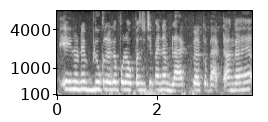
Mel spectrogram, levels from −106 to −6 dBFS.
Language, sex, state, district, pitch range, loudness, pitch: Hindi, female, Uttar Pradesh, Lucknow, 235-260 Hz, -12 LUFS, 245 Hz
